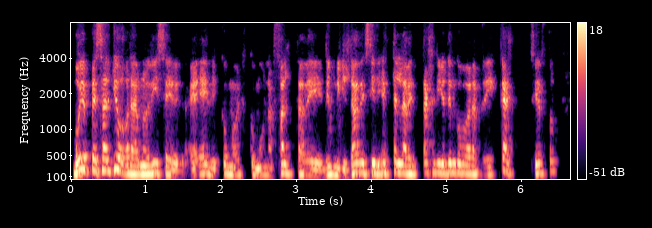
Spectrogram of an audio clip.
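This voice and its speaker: A man from Chile with a Chilean Spanish accent, teaching an online preaching seminar. He talks fast, clips his words, drops his final S sounds and keeps checking in with the listeners. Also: on the high side, breathy edge. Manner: quick, clipped speech, swallows final S, frequent "¿cierto?" checks. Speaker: preaching instructor.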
